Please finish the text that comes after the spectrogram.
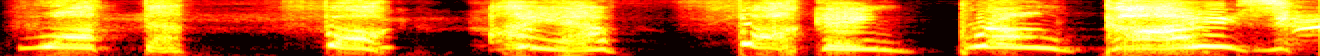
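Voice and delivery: imitating a dad's furious outburst; retold furious shout. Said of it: "I've never heard him sound so angry".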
